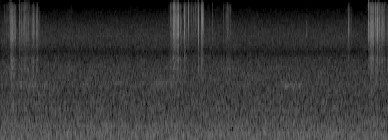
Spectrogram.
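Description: Fingers and nails rub and scratch the rough top of a solid, glowing Himalayan salt rock lamp. Short, bright, crackly scratching bursts come in clusters near the start, in the middle and at the end. Between them a quiet, steady low hum fills the background.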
